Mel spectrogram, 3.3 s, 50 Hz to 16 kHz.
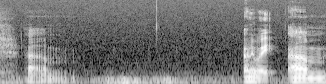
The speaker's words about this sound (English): if you can hear that thunder out there, I have quit recording this podcast 4 times to turn off my computer because of thunder, and I just want to finish it.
